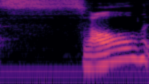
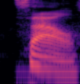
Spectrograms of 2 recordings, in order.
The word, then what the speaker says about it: Saul: We got Saul. Is that how we pronounce it? It's Sal.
